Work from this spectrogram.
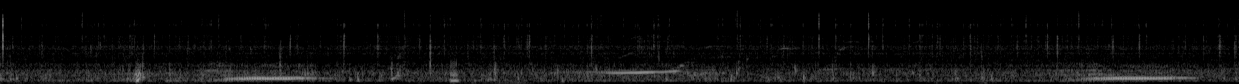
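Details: Snorkeling recording from Onna, Okinawa, with whale song from probably three to four whales: two loud low moaning units about nine seconds apart, a short rising whistle between them, under sea crackle.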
